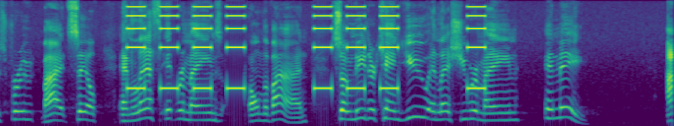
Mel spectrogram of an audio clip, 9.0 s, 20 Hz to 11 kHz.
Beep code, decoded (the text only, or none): 4-3-1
